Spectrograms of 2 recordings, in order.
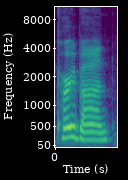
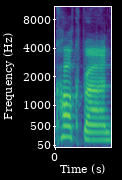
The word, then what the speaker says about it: Cockburn: There is a city called Coburn where it's just it's spelled cockburn, so you never know. But it's not said that way.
